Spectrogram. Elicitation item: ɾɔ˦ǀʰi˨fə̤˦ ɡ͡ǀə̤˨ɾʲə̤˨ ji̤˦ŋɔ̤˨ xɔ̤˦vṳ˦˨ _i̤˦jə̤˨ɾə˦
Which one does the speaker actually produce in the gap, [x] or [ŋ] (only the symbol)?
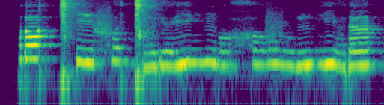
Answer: ŋ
